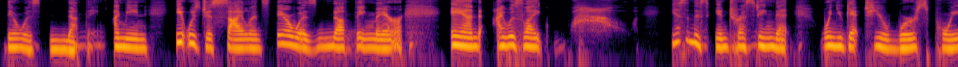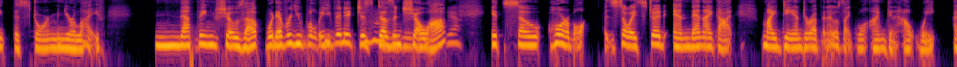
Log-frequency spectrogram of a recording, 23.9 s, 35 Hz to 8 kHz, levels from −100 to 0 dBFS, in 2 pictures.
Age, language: 50-69, English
